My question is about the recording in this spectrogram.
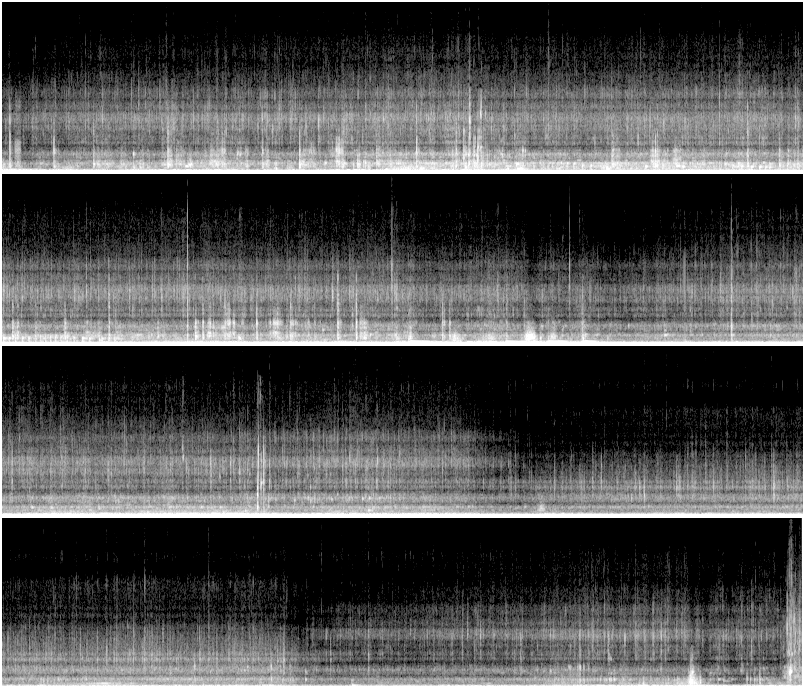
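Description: Water gurgling and sloshing with scattered small splashes, over a steady low rumble.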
